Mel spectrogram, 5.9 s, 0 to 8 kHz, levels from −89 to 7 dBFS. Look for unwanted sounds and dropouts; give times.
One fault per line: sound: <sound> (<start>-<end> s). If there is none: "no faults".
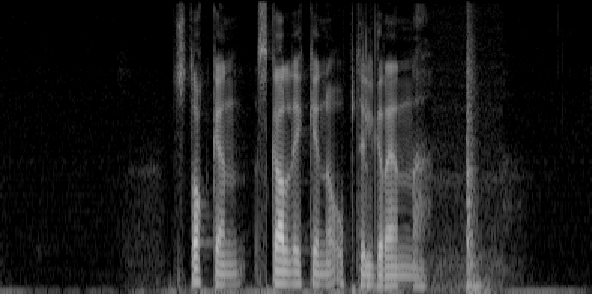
sound: thud (4.6-5.0 s)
